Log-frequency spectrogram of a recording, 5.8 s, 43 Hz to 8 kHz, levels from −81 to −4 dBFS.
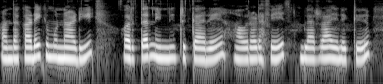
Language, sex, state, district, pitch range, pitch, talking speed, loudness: Tamil, female, Tamil Nadu, Nilgiris, 205-230 Hz, 215 Hz, 95 wpm, -15 LUFS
